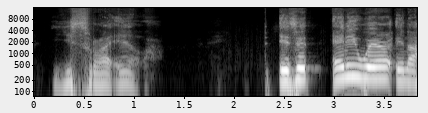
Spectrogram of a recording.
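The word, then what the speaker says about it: ישראל: That pronunciation captures how our name was pronounced in Hebrew, Yisrael.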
